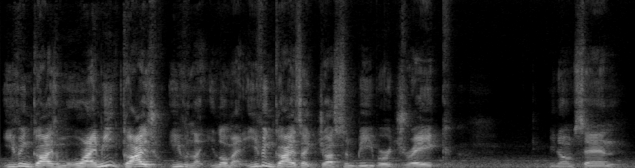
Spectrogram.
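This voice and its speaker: A man's voice: a little high, moderate pace, a bit bright. A man rambling casually to viewers in an emphatic, repetitive, profane way, leaning on the same verbal tags. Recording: faint laundry-machine background noise.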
